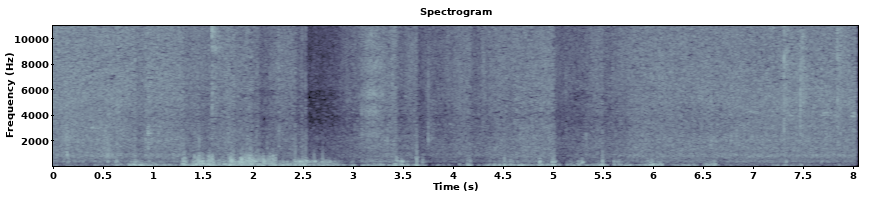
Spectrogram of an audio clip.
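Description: Wind buffeting the microphone, swelling strongly about a second in and again around five seconds, over the soft hoofbeats of a horse loping on sand.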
